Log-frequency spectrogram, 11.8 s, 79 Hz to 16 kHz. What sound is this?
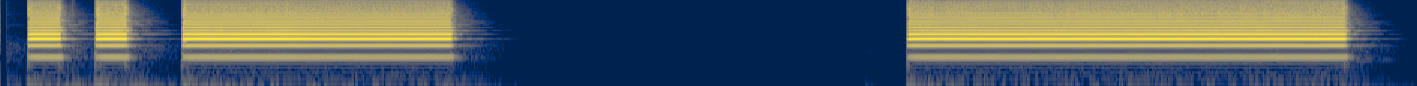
school bus truck horn honk 50m away
bus, honk, horn, school, truck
